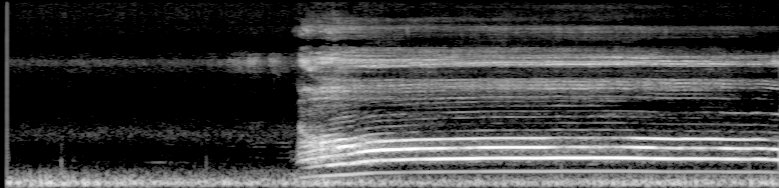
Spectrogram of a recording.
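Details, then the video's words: Rue, an Airedale Terrier, howls: after a few seconds of low rumbling background, a long sustained howl begins, rising briefly in pitch and then holding a steady, clear tone for about five seconds. "Rue the Airedale howling."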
